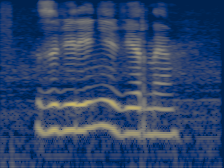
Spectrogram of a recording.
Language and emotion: Russian, neutral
